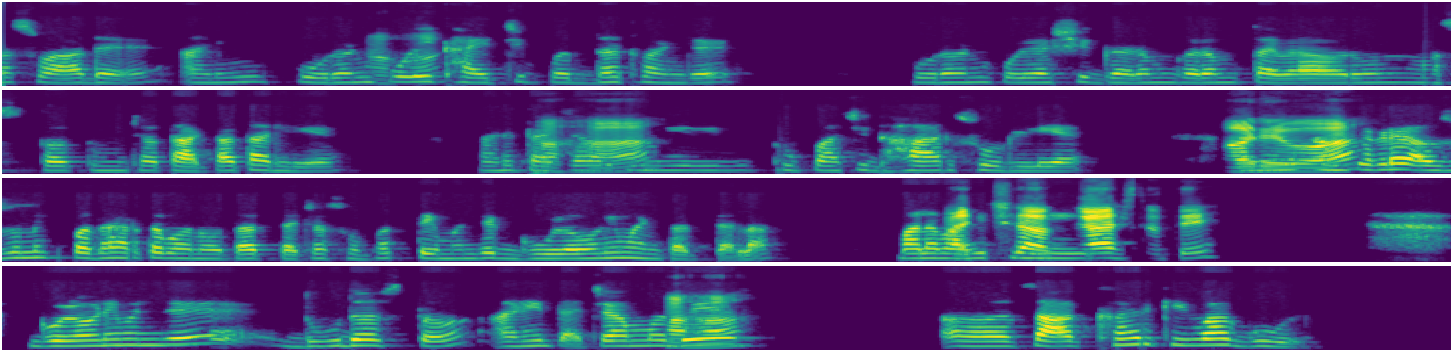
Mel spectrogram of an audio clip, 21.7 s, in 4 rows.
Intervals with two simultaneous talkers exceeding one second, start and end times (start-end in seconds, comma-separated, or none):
none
